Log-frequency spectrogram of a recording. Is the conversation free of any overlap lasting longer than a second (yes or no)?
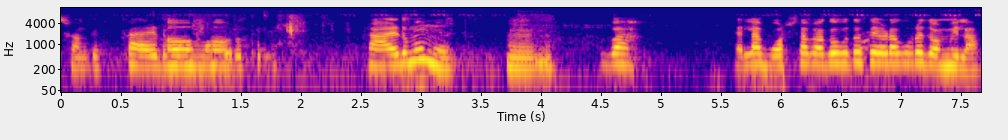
yes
